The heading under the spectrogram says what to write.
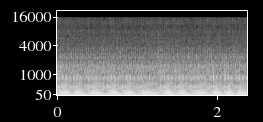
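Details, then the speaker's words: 2009 first-generation Evinrude E-TEC 130 hp being winterized, with the high idle lever lifted into fogging mode so it injects extra oil to coat the internals. The engine holds a steady, even, raised idle with a smooth low drone and no misses. "we'll need to lift the high idle lever up and as you can hear the engine is now idling higher and the lights are all flashing this is an indicator that the engine has entered the fogging mode"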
